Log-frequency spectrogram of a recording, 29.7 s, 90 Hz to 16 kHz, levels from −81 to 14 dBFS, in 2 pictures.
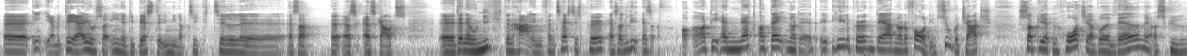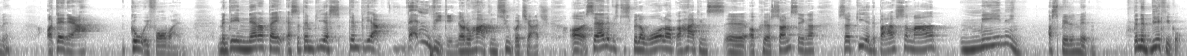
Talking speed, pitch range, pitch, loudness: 230 wpm, 135-185 Hz, 155 Hz, -19 LUFS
